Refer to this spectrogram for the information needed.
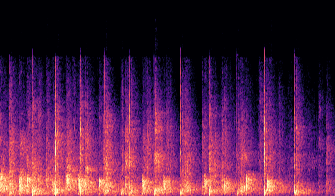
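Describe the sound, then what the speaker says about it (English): Sparse, uneven claps from a few people, each a sharp crisp smack at an irregular pace, like hesitant applause starting up. "Did someone start to clap there?"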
